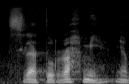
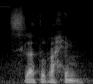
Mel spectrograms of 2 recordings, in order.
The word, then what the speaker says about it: silaturahim: kita dikenal sebagai "rahmi"; Kita sering mendengar "silaturahmi, " padahal kata dasarnya dalam bahasa Arab adalah "silaturahim," dan ini terjadi pada beberapa kata dalam bahasa Indonesia di mana pengucapannya berubah ketika diadopsi, misalnya, "mahram," yaitu orang yang tidak dapat dinikahi.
